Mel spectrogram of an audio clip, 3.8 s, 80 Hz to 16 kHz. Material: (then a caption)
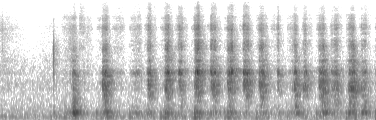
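Coated paper. A scratch-art card is pressed down by one hand and scratched with a wooden stylus. About 15 short, dry scratching strokes follow one another at a quick, uneven pace, each a brief raspy burst with a faint whistling tone near 1.7 kHz and bright hiss on top.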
